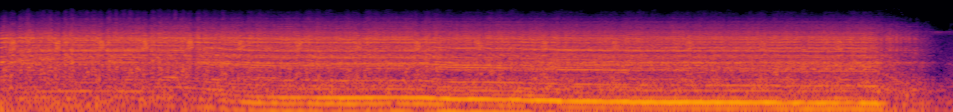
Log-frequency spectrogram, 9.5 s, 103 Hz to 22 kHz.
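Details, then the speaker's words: 1951 Chevrolet Advanced Design pickup sitting about 30 years, no spark plugs in: slow, laboured whirring crank about four beats a second with strained motor tone; smoking followed, owner suspects faulty starter rather than weak battery. "Also, it seemed like it was cranking really slow, but I thought maybe that was the never start battery. But maybe it's our starter."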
